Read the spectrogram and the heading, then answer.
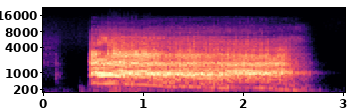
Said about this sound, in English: So what I'm going to do is I'm going to put my tongue out and I'm going to cross my eyes and I'm just going to let a big sound out. It's called lion breath.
